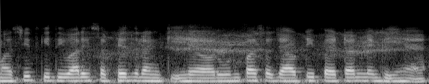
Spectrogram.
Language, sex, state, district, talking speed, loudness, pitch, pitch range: Hindi, female, Jharkhand, Palamu, 195 wpm, -16 LUFS, 160 Hz, 150-170 Hz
